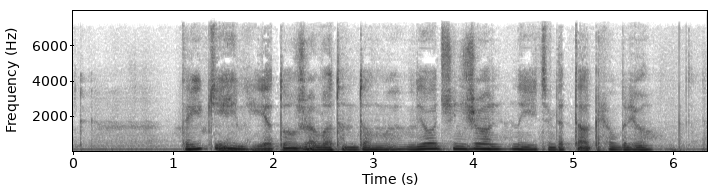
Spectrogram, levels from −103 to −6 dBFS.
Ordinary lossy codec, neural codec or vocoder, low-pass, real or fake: AAC, 48 kbps; codec, 16 kHz, 1 kbps, FunCodec, trained on LibriTTS, 50 frames a second; 7.2 kHz; fake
